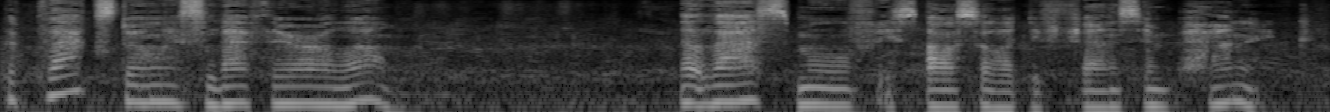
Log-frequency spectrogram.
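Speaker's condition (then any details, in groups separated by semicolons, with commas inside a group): No condition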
